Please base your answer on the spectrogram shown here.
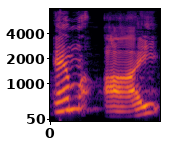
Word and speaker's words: mi: Now, mi is a weak monosyllable. So, if you double the T in this instance, you are incorrect.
